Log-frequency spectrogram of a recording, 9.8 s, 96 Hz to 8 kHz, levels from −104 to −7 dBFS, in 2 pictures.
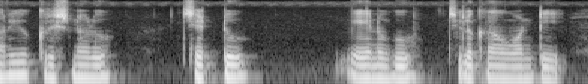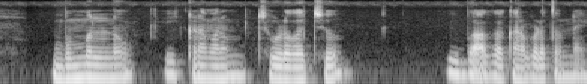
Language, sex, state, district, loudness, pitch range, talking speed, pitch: Telugu, male, Andhra Pradesh, Anantapur, -20 LUFS, 125-145 Hz, 80 wpm, 130 Hz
